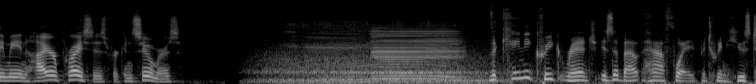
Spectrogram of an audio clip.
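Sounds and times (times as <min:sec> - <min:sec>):
speech: 0:00.0 - 0:01.9, 0:04.9 - 0:07.5
cow mooing: 0:02.8 - 0:04.9.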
